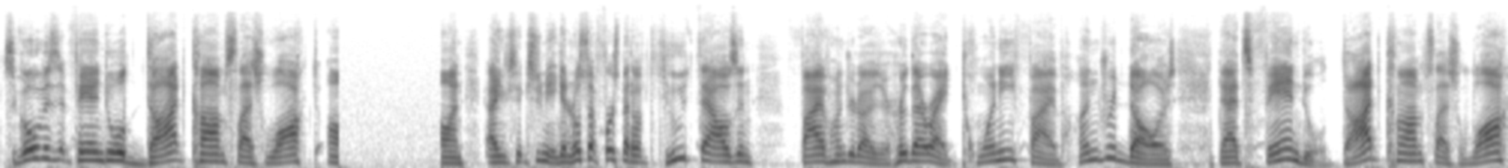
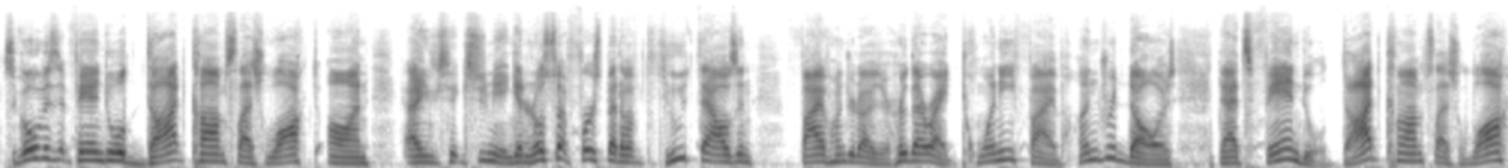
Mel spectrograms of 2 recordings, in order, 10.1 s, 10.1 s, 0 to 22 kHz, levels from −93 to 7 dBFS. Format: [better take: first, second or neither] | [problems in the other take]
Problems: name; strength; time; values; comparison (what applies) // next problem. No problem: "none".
second | audio freezing; at 2.5 s for 0.5 s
